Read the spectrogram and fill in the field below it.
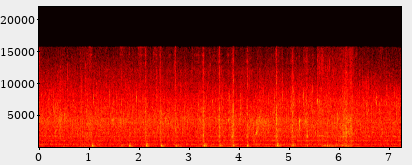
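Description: A knife chops through a leek on a wooden board.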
